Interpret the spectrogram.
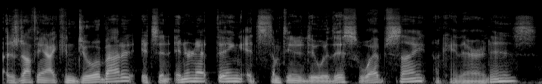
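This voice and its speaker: Strumming his own acoustic guitar, a man hosts a live music stream, joking and rambling with viewers between songs and teasing himself about his singing. His voice is low, swings widely in pitch, and moves at a fairly quick clip.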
